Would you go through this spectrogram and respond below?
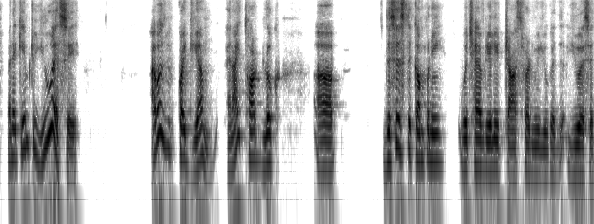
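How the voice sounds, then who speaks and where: A middle-aged man from Pakistan speaks with a Pakistani accent, teaching a career coaching session. He talks earnestly and often repeats words as he thinks. His pitch is in the middle for a man. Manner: earnest, repeats phrases, frequent uh fillers. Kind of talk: online coaching session lecture.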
